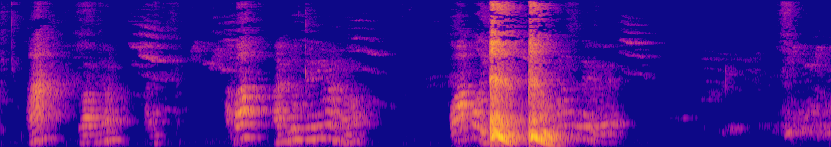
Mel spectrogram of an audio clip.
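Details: Person coughing while eating very spicy sambal, tofu and spinach, after saying they choked; eating sounds and throat clearing, then two forceful coughs in a quiet room.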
